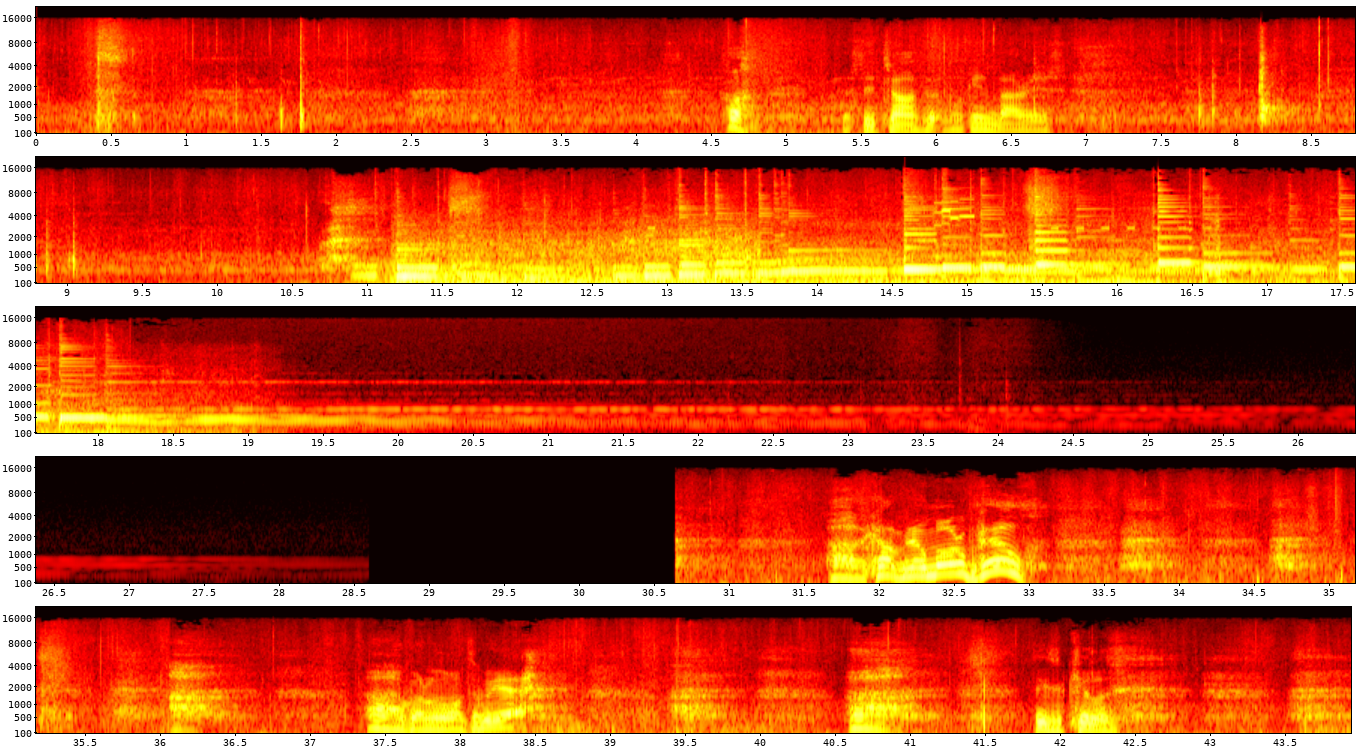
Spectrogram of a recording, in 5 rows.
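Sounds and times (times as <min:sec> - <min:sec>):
bicycle rolling on tarmac: 0:00.0 - 0:18.3, 0:30.7 - 0:43.9
person breathing heavily: 0:00.3 - 0:05.4, 0:06.8 - 0:07.8, 0:08.4 - 0:09.4, 0:10.6 - 0:11.9, 0:30.6 - 0:31.8, 0:33.0 - 0:37.4, 0:38.4 - 0:43.9
faint hum: 0:01.0 - 0:17.6
clicks and knocks from bike: 0:01.3 - 0:01.9, 0:07.6 - 0:09.2.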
